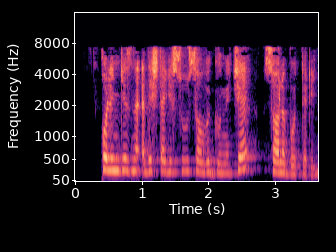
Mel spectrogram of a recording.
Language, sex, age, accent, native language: Uzbek, female, 18-24, Jizzax, Uzbek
